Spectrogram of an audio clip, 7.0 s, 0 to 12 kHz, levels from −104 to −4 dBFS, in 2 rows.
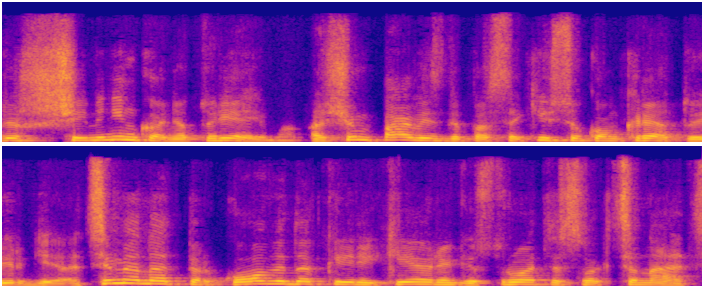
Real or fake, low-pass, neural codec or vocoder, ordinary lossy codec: real; 10.8 kHz; none; AAC, 64 kbps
